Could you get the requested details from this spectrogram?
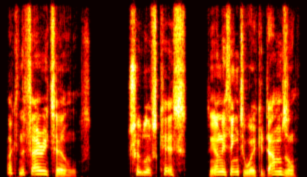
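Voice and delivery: lightly voiced young hero, pitched high; Harry, teasing. Harry tells Ron only a kiss will wake her, lightly teasing. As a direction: pitch it up as a character explaining.

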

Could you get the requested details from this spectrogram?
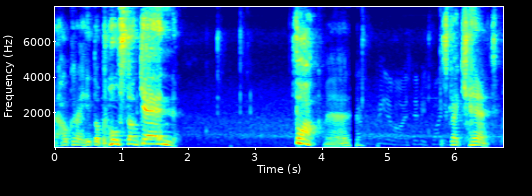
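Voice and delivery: loud, high outburst of frustration; real angry yell; frustrated shout. Real, not acted. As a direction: yell at the post. Hitting the post again.

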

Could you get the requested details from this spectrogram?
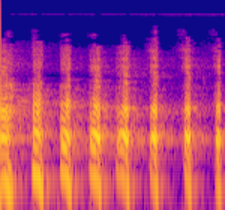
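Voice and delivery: a sly, knowing laugh; knowing chuckle. Acted. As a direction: chuckle as if you know their secret. Stranger laughs at his own joke.

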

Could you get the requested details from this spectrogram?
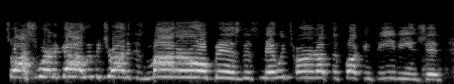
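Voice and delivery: exasperated neighbor venting about the noisy couple; fed-up neighbor. Retold or imitated. Neighbor voiced complaining about couple.

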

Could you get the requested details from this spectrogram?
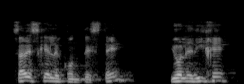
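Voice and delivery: usual speaking voice

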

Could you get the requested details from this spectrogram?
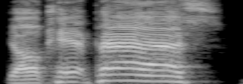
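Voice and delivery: high, slow Southern wizard; Southern-accent Gandalf. Acted. Radio host replays wizard's line for laughs, hammed-up Southern accent. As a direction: stretch it out in a mock Southern drawl. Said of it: "if he'd had a Southern accent".

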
